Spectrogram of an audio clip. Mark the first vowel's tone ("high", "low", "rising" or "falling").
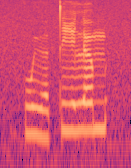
low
